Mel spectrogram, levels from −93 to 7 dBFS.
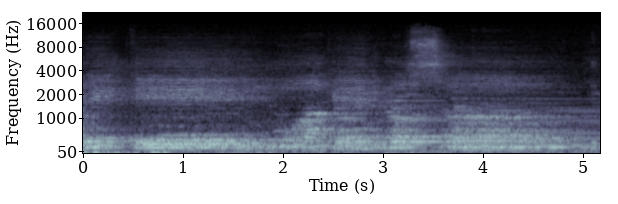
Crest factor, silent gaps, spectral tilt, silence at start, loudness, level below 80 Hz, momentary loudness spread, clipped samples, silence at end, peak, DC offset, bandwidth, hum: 16 dB; none; -7.5 dB/octave; 0 s; -24 LUFS; -40 dBFS; 6 LU; under 0.1%; 0 s; -8 dBFS; under 0.1%; 12 kHz; none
